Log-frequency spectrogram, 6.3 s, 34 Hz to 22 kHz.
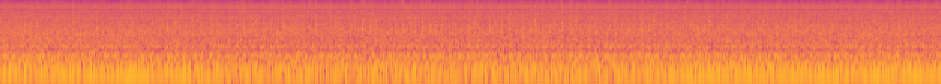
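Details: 1972 Ford F250 with 360 V8, after a Pertronix Flame Thrower II distributor install with new coil, cables and plugs and the distributor repositioned: even, steady low idle rumble with no stumbles or surging; normal, healthy idle.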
